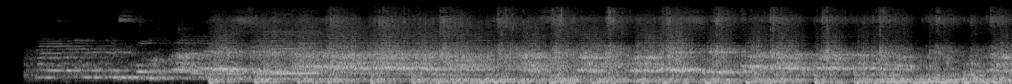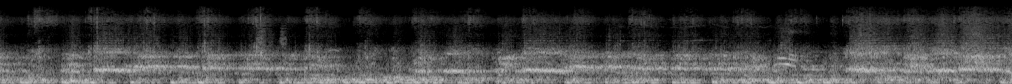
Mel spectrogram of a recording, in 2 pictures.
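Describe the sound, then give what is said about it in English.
A huge stadium crowd sings a fan song in unison, the massed voices loud and continuous over a roaring wash of noise, starting abruptly and carrying on steadily to the end. “Crazy, crazy, and some of the times I try to to to look after in, in internet this song, but it's impossible.”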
